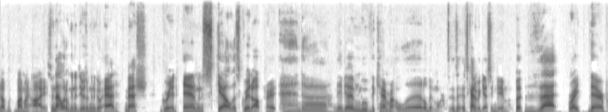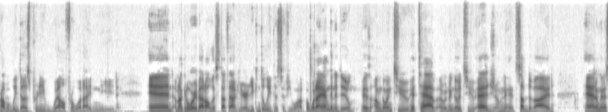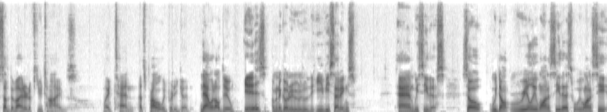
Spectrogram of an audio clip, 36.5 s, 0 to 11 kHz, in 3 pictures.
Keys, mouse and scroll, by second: 0.9 click, 3.4-6.4 drag, 4.2 s, 8.2-10.4 middle drag, 8.9 s, 10.4 click, 10.6 s, 11.8 click, 18.5 Tab, 23.2-28.2 drag, 27.7 Tab, 31.1 click.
